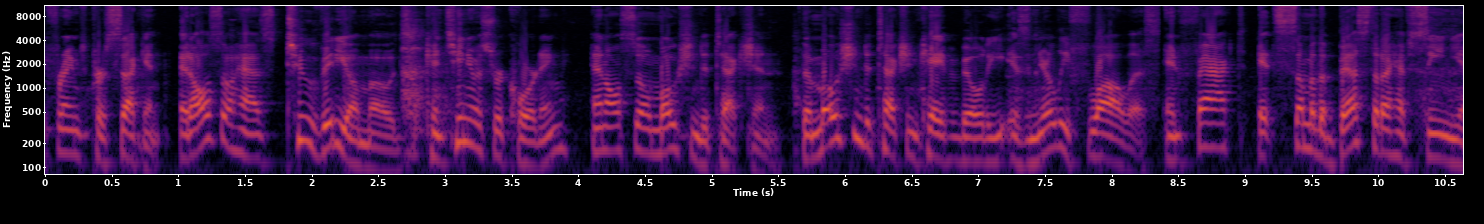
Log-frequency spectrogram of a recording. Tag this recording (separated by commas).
Speech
